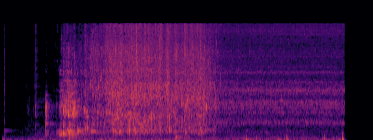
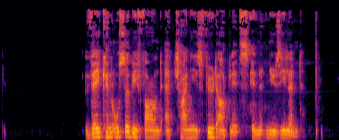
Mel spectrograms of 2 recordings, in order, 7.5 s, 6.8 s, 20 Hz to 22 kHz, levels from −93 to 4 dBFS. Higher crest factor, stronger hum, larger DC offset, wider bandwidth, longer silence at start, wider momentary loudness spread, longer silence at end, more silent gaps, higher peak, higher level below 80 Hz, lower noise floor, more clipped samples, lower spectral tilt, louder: about the same, 24 dB vs 20 dB; neither; neither; second, 11.5 kHz vs 17 kHz; second, 0.1 s vs 1.7 s; about the same, 16 LU vs 17 LU; first, 0.6 s vs 0.45 s; neither; second, -18 dBFS vs -2 dBFS; about the same, -58 dBFS vs -60 dBFS; second, -65 dBFS vs -87 dBFS; neither; second, -2 dB/octave vs -4 dB/octave; second, -37 LUFS vs -18 LUFS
